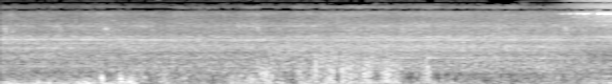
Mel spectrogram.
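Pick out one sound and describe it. A truck engine idles nearby with a low rumble.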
